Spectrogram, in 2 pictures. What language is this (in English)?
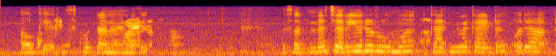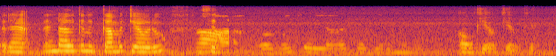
Malayalam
